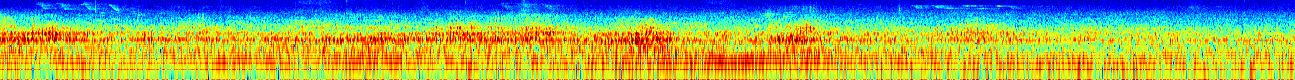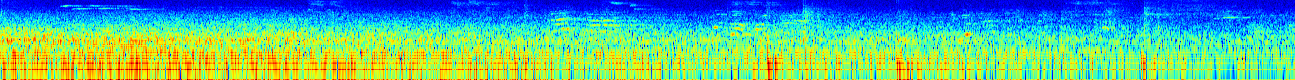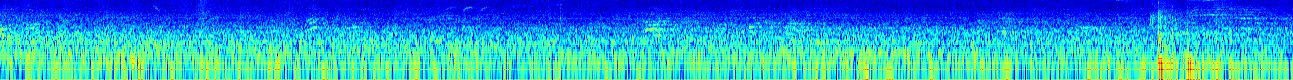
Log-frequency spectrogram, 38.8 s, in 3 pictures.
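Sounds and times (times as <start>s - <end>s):
helicopter: 0.0s - 38.8s
children playing football in the distance: 20.1s - 25.9s.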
